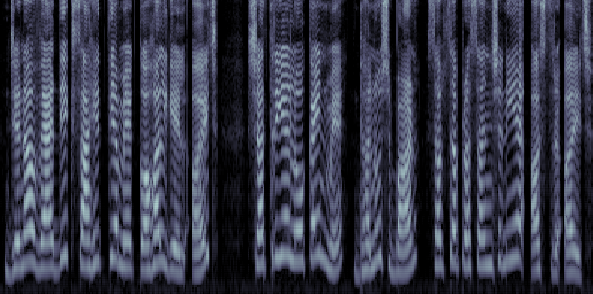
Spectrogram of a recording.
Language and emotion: Maithili, neutral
